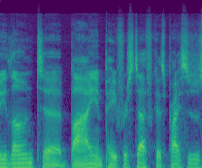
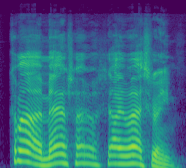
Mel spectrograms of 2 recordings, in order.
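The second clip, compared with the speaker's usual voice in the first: pushed way up, very high-pitched and loud; 12 semitones higher, 8 dB louder than usual. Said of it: "Now you'd say".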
